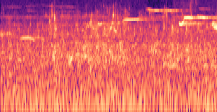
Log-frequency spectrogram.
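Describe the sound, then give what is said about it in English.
River water flows steadily with a soft, continuous rushing wash in the afternoon, where a person is fishing and has caught a catfish, fairly quiet and even throughout, with a few faint high chirps near the end. “Nobody's ever said hi to me from the river before.”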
